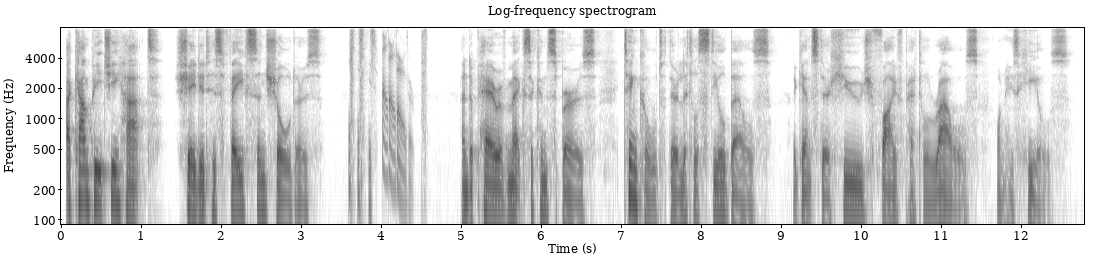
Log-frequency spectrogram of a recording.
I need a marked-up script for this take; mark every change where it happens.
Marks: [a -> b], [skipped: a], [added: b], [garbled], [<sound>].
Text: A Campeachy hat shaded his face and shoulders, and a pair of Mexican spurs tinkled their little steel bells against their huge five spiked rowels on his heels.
A Campeachy hat shaded his face and shoulders, [chirp] and a pair of Mexican spurs tinkled their little steel bells against their huge five [spiked -> petal] rowels on his heels.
